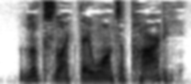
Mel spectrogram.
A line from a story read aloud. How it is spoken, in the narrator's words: Barry says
